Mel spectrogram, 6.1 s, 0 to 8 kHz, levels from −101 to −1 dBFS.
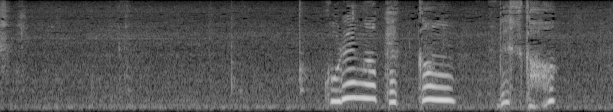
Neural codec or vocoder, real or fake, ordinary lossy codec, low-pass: none; real; none; none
